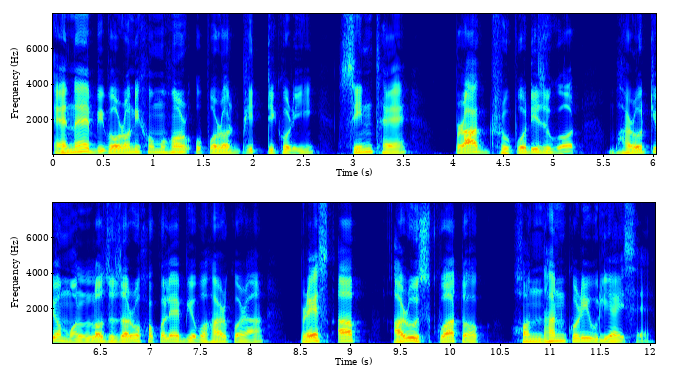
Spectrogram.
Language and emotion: Assamese, neutral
